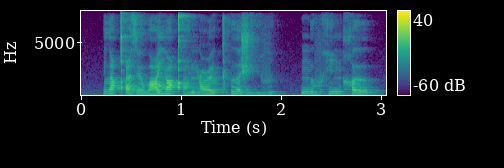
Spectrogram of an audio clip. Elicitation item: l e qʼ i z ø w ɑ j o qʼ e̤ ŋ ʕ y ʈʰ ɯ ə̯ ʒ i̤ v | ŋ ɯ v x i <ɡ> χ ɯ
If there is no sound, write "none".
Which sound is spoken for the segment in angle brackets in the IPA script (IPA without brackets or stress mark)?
ŋ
